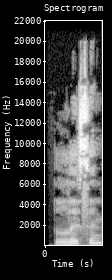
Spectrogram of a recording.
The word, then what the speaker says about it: listen: a K in knife a t in listen a b in comb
